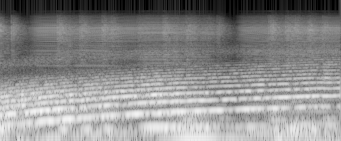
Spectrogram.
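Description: Electronic feedback drone from a homemade magnetic-switch feedback machine run through effects pedals: a buzzy, horn-like tone with many overtones, slowly rising in pitch, over a low hum that swells and fades.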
